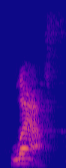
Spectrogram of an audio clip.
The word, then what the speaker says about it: laughs: okay listen and repeat laughs laughs the gh sound or the ugh sound sounds like it's an F sound laughs talk talk we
